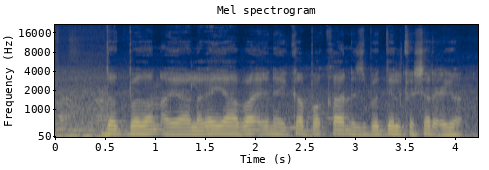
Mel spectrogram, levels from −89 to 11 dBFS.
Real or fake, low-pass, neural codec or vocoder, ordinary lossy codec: real; none; none; none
